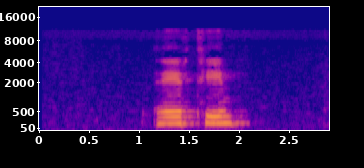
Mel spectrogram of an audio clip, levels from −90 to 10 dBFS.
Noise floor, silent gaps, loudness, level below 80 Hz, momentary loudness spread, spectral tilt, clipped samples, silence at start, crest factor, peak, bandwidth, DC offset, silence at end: -69 dBFS; none; -26 LUFS; -72 dBFS; 7 LU; -7 dB/octave; under 0.1%; 1.2 s; 18 dB; -10 dBFS; 11.5 kHz; under 0.1%; 0.85 s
